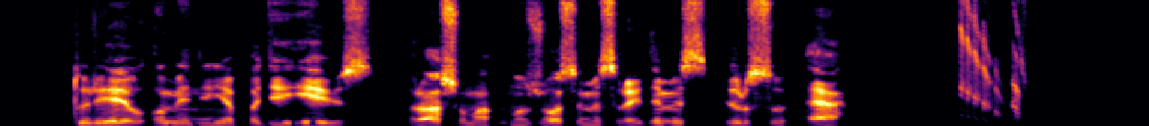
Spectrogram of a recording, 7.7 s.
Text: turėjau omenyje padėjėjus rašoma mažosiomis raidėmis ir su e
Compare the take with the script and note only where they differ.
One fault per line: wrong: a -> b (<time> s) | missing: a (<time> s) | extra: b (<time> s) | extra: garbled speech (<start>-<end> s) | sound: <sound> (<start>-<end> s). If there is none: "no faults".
sound: chirp (6.4-6.9 s)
